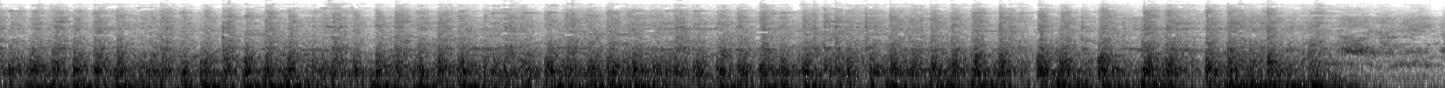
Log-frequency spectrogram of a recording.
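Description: Sinulog street-dance drum band playing a loud, fast, driving drum beat.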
